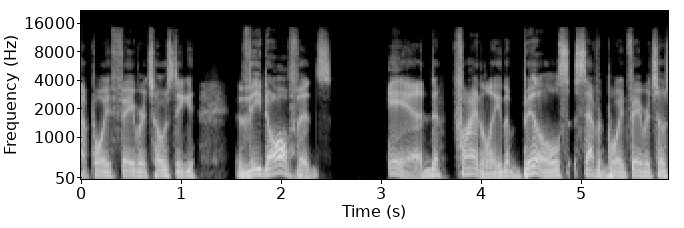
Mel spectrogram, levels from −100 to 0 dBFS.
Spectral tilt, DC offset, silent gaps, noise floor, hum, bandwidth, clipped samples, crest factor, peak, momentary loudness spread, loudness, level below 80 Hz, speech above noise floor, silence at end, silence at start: -4.5 dB/octave; under 0.1%; none; -65 dBFS; none; 14.5 kHz; under 0.1%; 14 dB; -8 dBFS; 8 LU; -22 LUFS; -40 dBFS; 43 dB; 0 s; 0 s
